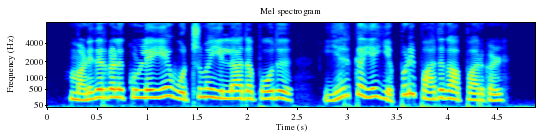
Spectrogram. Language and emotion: Tamil, sad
